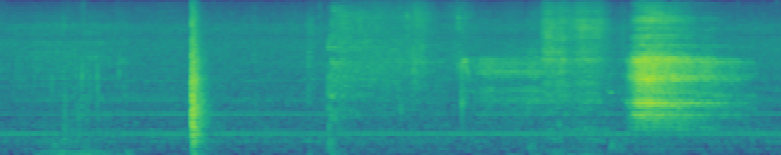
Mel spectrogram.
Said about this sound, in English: The fourth way we should worship, and I think to me, my friends, let me get a sip of water.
